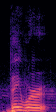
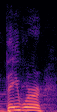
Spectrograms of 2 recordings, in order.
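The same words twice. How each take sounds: The two takes are said the same way.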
